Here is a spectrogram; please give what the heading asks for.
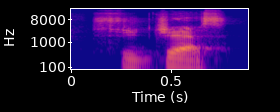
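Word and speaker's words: сюжет: Now, suggest is spelled in Russian Syuzhet, and it's pronounced like we pronounce the word in French, suggest.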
